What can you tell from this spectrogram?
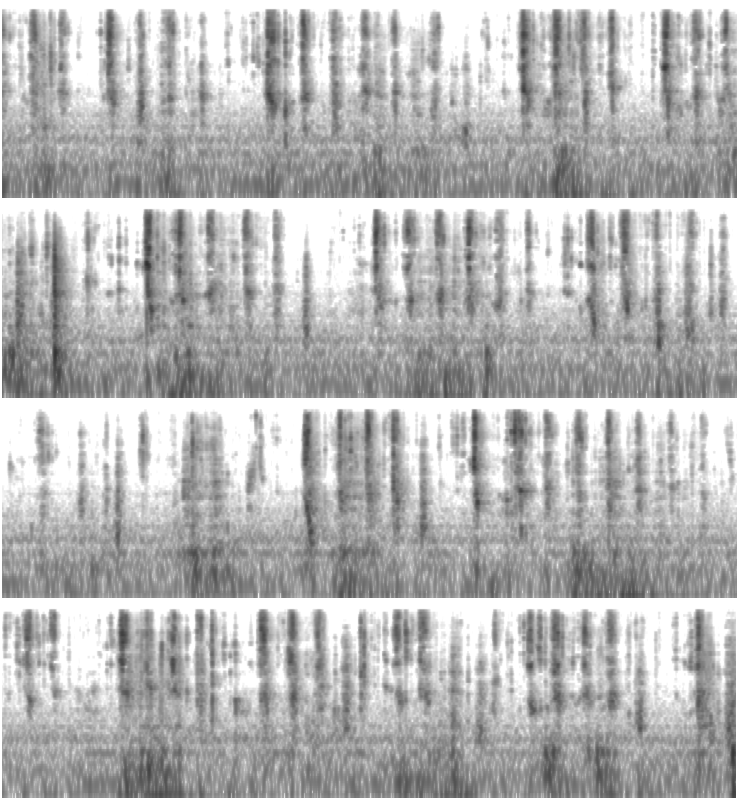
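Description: Crisp fried potato chips being bitten and chewed close to the microphone: bouts of sharp crackling crunches, a second or two each, with short pauses between mouthfuls.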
